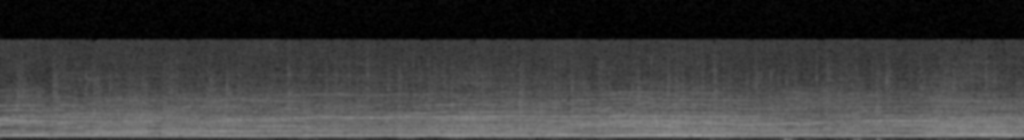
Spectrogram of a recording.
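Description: Live concert crowd cheering and whooping, many voices calling out at once in a steady din.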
